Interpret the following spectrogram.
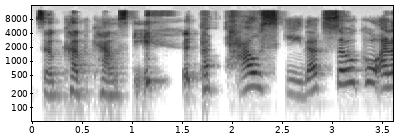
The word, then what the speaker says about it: Kupkowski: do you pronounce it it's like a cup with a k a cow with a K and then ski so cupkowski papowski that's so cool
